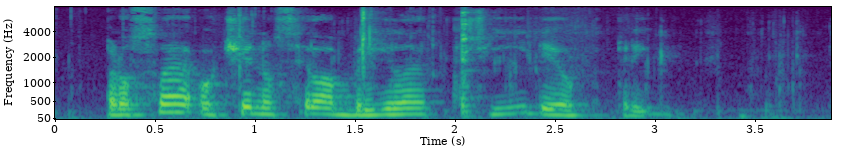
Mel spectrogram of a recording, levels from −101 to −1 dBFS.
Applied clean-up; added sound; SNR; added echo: none; Chewing, mastication; 13 dB; none.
